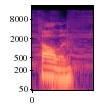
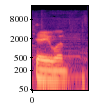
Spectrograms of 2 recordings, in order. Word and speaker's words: Khalen: Khalen Saunders. Colin. It's not. – It's, it's Colin. not. – It's not Kalen.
